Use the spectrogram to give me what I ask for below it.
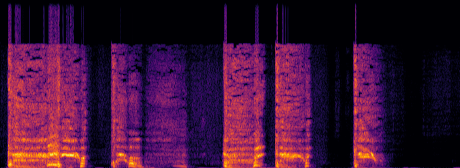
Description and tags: Me coughing.
Thank you!
cough, coughing, male-cough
